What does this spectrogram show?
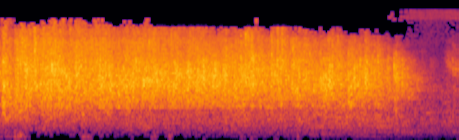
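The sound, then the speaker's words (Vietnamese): Sustained applause from a group of monastic students and their teacher for a student's answer about happiness, a dense wash of many hands clapping steadily and loudly for about four seconds before tapering off slightly at the end, with no one talking. “hay quá cho thằng pháo tay nữa đi”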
